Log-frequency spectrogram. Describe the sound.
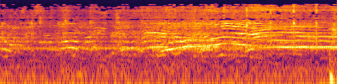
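A large crowd at a wrestling match in New Jersey roars and chants together in a steady, sustained din, voices blending into a loud wall of sound that swells slightly toward the end.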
